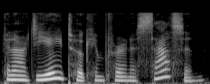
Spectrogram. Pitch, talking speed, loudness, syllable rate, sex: 215 Hz, 170 wpm, -18 LUFS, 4.9 syllables/s, female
